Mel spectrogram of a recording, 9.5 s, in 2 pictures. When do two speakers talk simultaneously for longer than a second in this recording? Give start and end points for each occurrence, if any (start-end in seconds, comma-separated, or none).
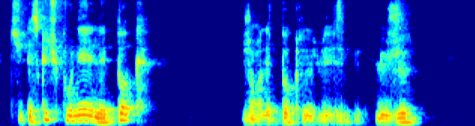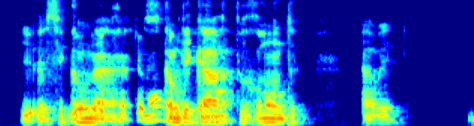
5.4-7.1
